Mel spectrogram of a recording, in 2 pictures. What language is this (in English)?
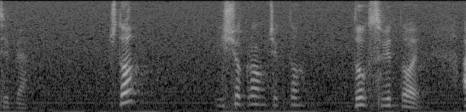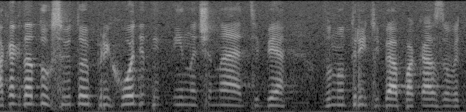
Russian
